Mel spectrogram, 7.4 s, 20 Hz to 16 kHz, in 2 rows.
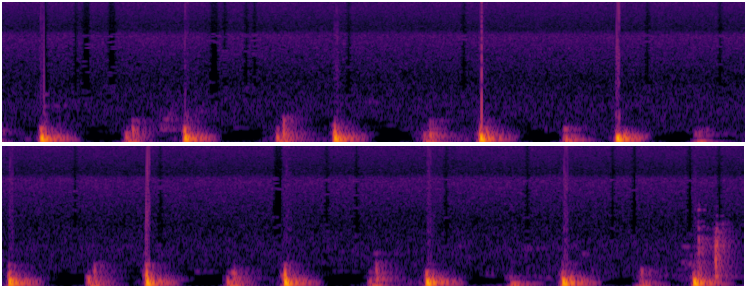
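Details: Regular paired lub-dub heart sounds at about 86 beats per minute during recovery after exercise; normal heartbeat.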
